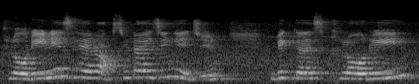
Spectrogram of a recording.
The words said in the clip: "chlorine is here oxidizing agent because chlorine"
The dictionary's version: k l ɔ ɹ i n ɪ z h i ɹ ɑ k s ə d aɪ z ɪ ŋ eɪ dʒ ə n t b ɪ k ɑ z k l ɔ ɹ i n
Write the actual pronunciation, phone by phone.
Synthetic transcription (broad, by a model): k l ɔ ɹ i n ɪ z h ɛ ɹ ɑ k s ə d aɪ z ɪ ŋ eɪ dʒ ə n t b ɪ k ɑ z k l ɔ ɹ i n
